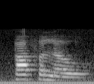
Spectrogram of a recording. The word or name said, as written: buffalo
